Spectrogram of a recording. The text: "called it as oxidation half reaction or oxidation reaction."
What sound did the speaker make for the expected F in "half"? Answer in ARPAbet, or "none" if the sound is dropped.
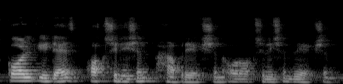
P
